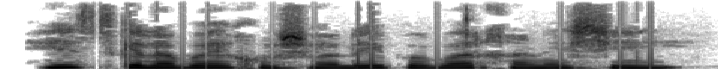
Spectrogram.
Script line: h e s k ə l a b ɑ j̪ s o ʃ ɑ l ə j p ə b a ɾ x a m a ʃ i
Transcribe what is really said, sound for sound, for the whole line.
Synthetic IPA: h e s k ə l a b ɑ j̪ x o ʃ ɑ l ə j p ə b a ɾ x a n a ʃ i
